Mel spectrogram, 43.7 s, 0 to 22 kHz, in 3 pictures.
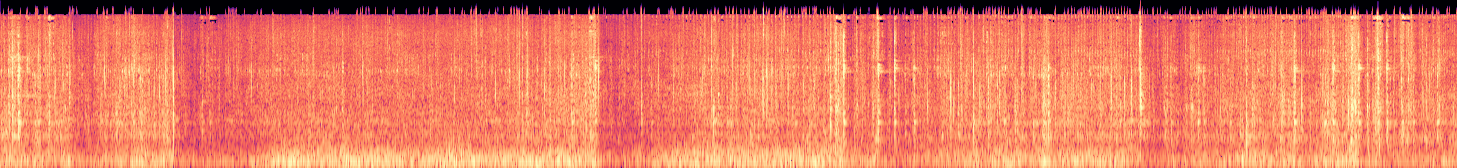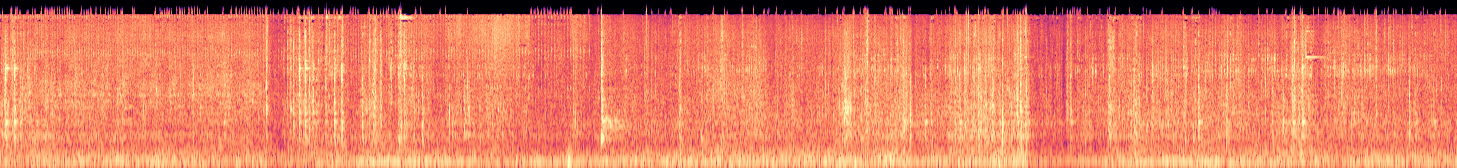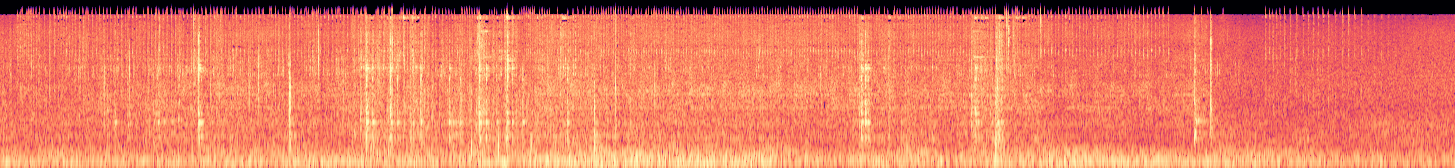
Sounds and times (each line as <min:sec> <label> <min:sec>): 0:00.0 Bicycling Onboard Trail 0:43.6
